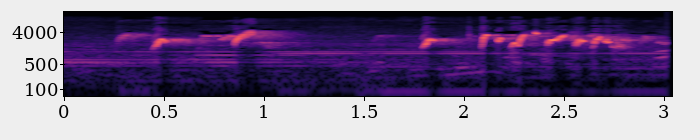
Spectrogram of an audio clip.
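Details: Red-whiskered bulbul, Sông Kôn type, giving a clear rising whistle and a sliding note, a pause, then a lively string of about six bubbly whistled notes; a low steady tone runs faintly underneath.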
